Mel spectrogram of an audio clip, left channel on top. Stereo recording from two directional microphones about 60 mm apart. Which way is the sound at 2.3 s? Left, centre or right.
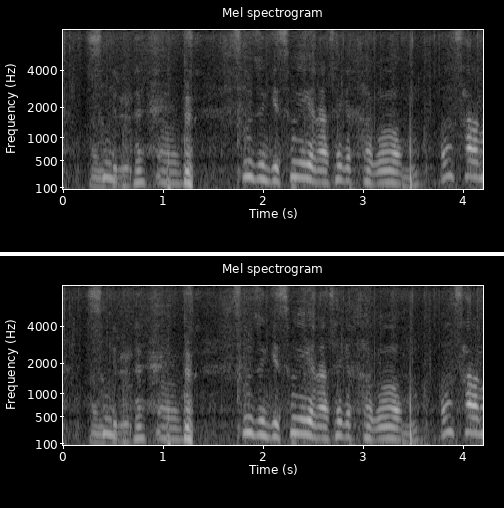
Centre.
